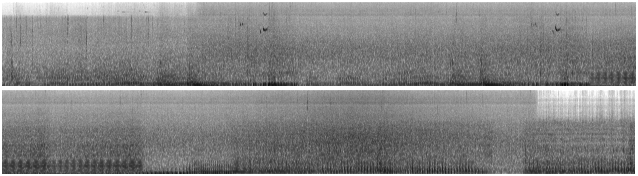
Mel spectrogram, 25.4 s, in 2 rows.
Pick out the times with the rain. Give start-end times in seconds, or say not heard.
0.0-25.3.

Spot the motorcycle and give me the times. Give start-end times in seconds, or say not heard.
0.0-25.3.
